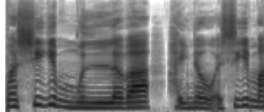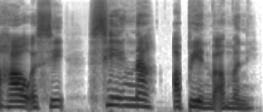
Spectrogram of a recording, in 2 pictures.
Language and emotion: Manipuri, happy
